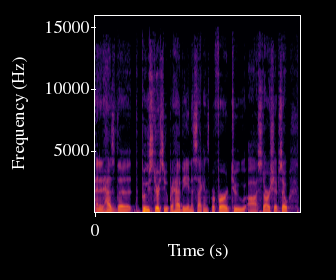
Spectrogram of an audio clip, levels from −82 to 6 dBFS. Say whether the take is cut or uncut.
cut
